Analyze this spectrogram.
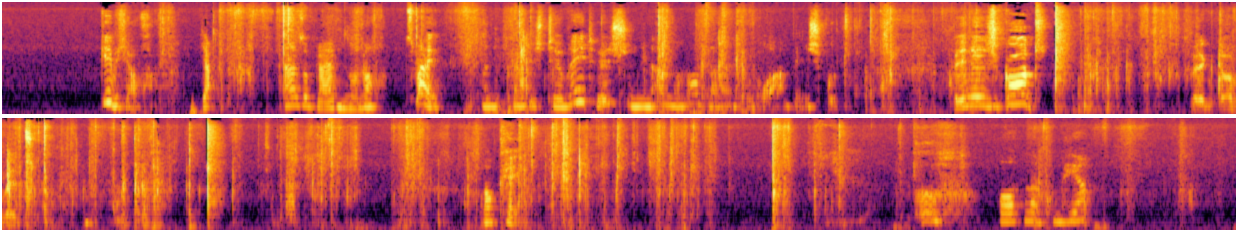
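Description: Plastic sleeves crinkle and rustle as they are handled.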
